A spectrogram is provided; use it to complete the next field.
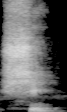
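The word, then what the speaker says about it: she: হি মানে সে, ব্র্যাকেটে লেখা আছে ছেলে। তারপরে আছে সি। উচ্চারণ কি? ব্র্যাকেটে লেখা আছে সি।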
